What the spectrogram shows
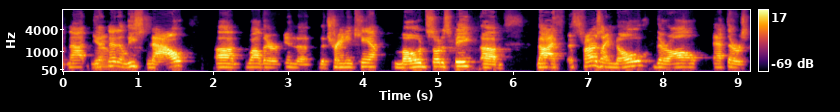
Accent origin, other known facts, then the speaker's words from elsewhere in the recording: Chicago, Illinois, United States; now in Green Bay, United States; I grew up in the Chicago area, as a lot of people know, but I've been here 23 years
